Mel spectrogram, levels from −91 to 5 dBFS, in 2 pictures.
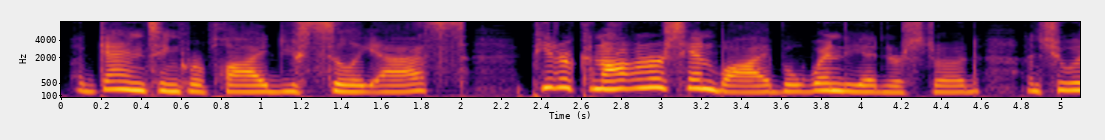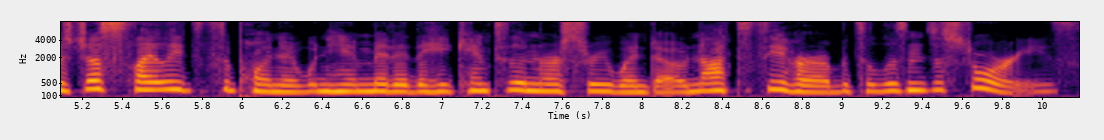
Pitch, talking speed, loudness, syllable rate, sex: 230 Hz, 230 wpm, -19 LUFS, 6.2 syllables/s, female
